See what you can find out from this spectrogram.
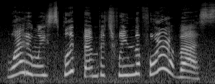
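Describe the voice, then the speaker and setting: A woman voicing a well-mannered, caring little girl in a video game, earnest, formal and gently instructive. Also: extremely high pitch, lively intonation, a little fast, slight background noise, exaggerated voice. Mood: kind, hospitable.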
